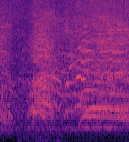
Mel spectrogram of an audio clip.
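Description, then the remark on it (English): A large crowd in Times Square cheers and whoops excitedly as colorful confetti rains down during a test for New Year's Eve, many voices rising and overlapping in a loud, steady roar of shouts and high-pitched yells throughout. “Even though it was just a test, the crowd here was excited when the colorful confetti rained down on them.”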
